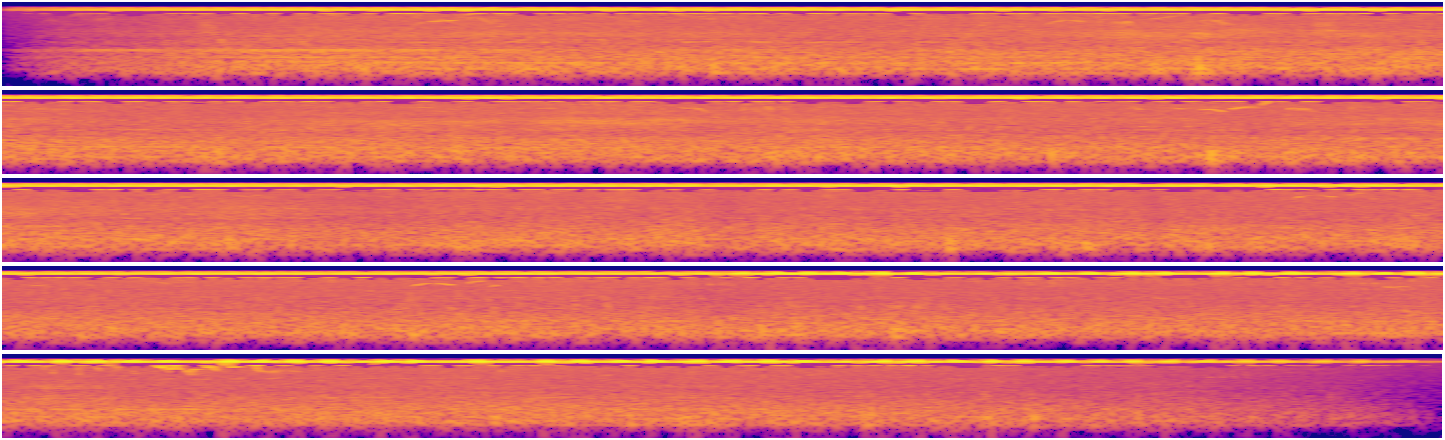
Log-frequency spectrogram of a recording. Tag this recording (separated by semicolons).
outdoors; crickets; field-recording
